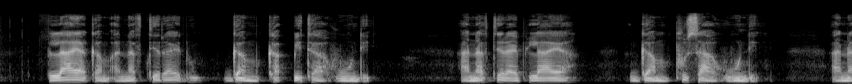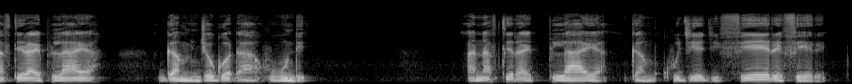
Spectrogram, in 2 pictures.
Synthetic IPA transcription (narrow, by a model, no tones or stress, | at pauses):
plajakamʔa̰naftiɾajɗum | ɡamkaɓːitahuːndɛ | ʔanaftiɾaplaja | ɡampʰusahuːndɛ | ʔanaftiɾajplaja | ɡamɲd͡ʒɔɡɔɗahuːndɛ | ʔanaftiɾajplaja̰ɡamkʰud͡ʒeːd͡ʒifɛɾɛfɛːɾɛ̰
